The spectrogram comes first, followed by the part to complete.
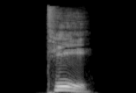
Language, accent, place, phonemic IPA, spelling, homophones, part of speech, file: German, Germany, Berlin, /teː/, T, Tee, character / noun, De-T.ogg
- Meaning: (character) The twentieth letter of the German alphabet, written in the Latin script; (noun) 1. T 2. abbreviation of tausend (“K; thousand”) 3. abbreviation of Turm (“rook”)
